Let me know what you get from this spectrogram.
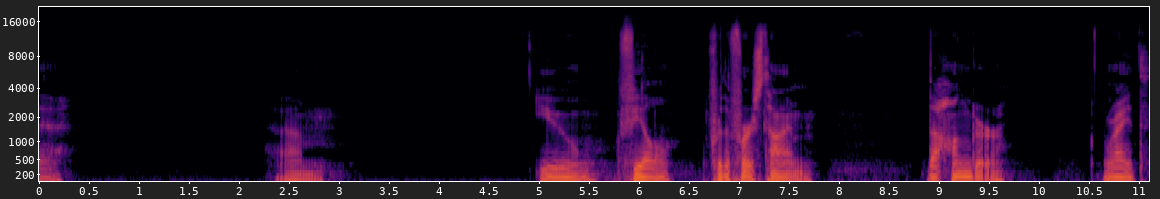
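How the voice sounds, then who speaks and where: A man narrating a solo roleplaying story in a calm, hushed ASMR style, halting with deliberate pauses, close to the microphone. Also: low voice, no echo. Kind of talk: calm ASMR narration of a dark journaling game.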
